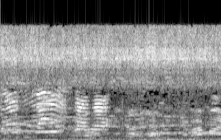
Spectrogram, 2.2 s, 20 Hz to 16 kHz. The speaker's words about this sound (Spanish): Hoy se escuchan más los gritos de los que es allá en la categoría 9 y 10.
